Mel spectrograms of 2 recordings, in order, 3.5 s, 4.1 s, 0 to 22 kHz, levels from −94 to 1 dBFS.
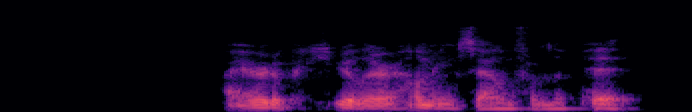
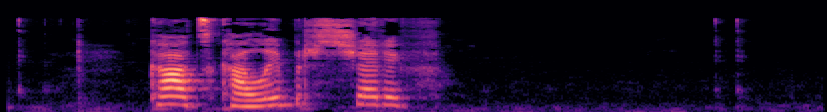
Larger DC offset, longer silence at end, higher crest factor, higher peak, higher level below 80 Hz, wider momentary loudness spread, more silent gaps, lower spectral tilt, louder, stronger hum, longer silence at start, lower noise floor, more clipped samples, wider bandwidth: neither; second, 0.3 s vs 2.15 s; about the same, 20 dB vs 22 dB; second, -22 dBFS vs 0 dBFS; second, -82 dBFS vs -74 dBFS; second, 7 LU vs 16 LU; neither; first, -8 dB/octave vs -0.5 dB/octave; second, -41 LUFS vs -18 LUFS; neither; first, 1.1 s vs 0.75 s; first, under -90 dBFS vs -70 dBFS; neither; second, 8.2 kHz vs 12 kHz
